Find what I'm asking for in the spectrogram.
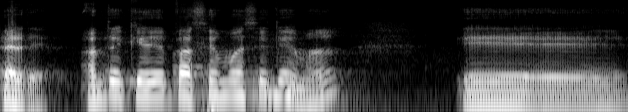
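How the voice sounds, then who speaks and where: A fairly slow pace in a Chilean accent. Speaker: podcast co-host. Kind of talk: casual chat.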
